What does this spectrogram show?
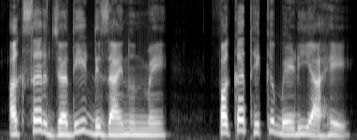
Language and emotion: Sindhi, neutral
